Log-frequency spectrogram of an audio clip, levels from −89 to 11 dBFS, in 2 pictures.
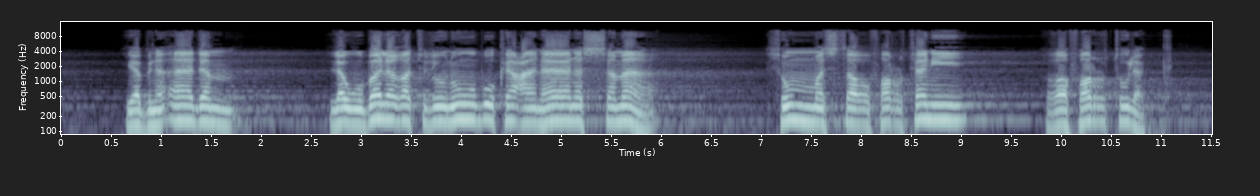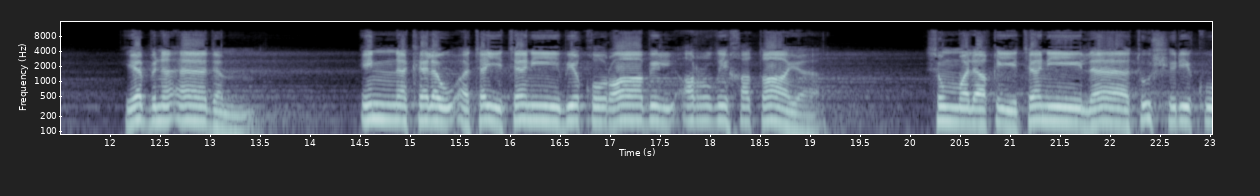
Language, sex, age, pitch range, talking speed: Arabic, male, 50-69, 130-155 Hz, 65 wpm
